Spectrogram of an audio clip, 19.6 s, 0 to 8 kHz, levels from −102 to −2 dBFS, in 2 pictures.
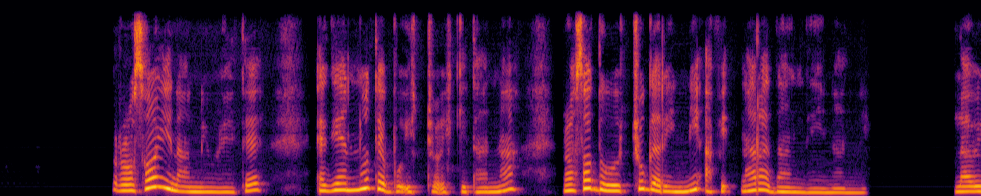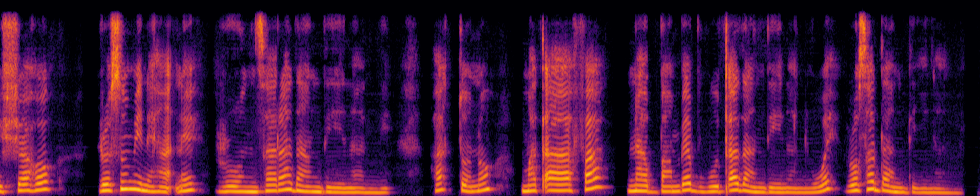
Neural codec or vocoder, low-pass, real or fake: codec, 16 kHz, 16 kbps, FunCodec, trained on Chinese and English, 50 frames a second; 7.2 kHz; fake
